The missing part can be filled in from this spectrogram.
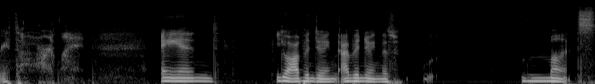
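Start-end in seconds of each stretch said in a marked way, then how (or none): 0.0-0.7 very soft, hushed whisper, barely voiced. Retelling how she prompts a child with his name: imitating own whisper. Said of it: "And I would whisper".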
